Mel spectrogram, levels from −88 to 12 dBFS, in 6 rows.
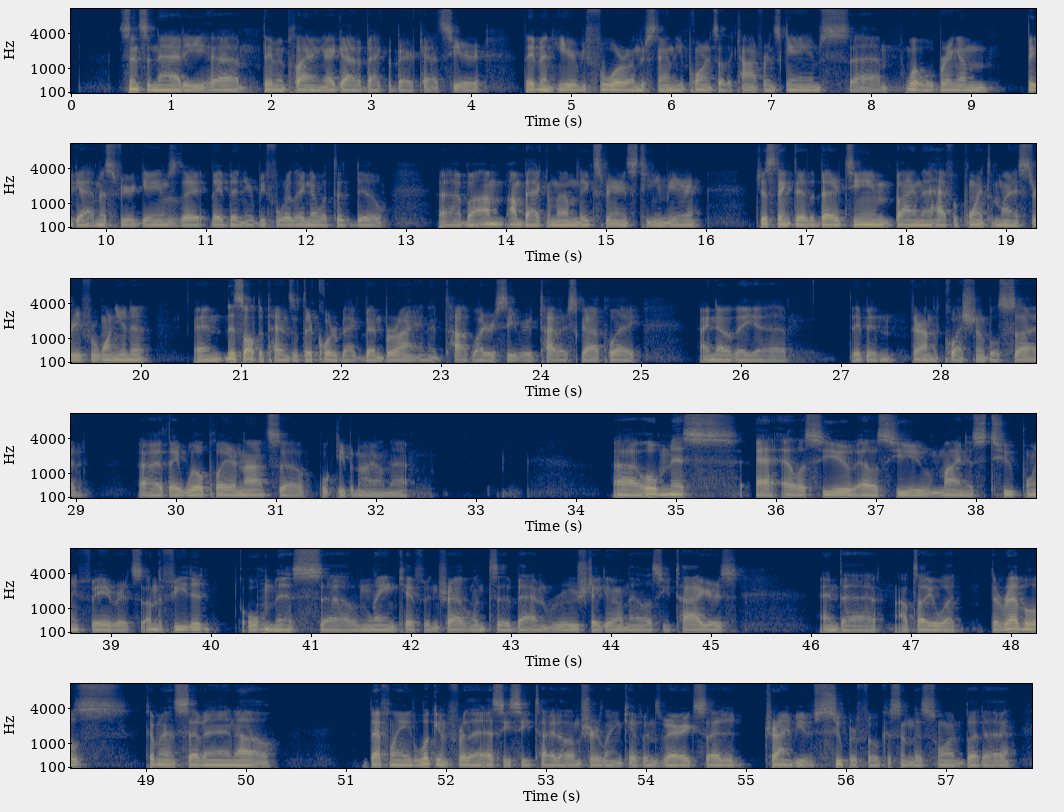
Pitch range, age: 90-95 Hz, 20-39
